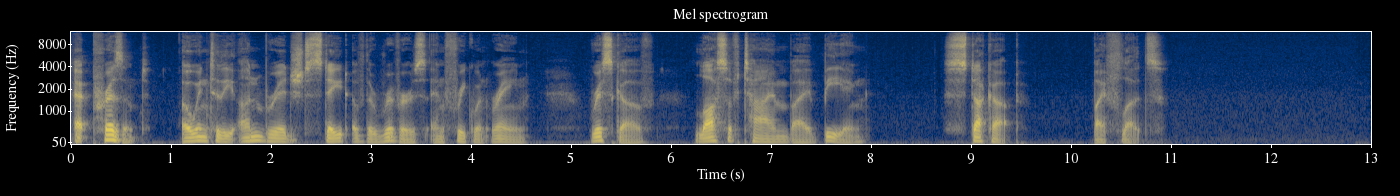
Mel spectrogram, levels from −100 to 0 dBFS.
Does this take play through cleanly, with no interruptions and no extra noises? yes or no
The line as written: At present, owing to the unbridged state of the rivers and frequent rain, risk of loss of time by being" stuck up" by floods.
yes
